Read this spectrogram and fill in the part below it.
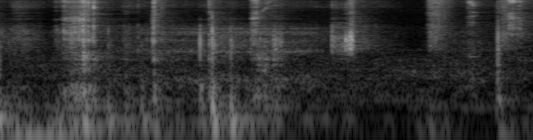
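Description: Scissors snipping through fabric to cut an upcycled sewing patch, a few quiet close crunchy cuts spaced out over a couple of seconds.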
